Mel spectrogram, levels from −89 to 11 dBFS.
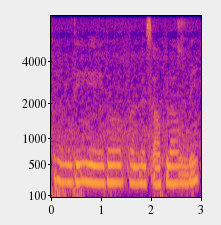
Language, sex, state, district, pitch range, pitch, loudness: Telugu, female, Andhra Pradesh, Manyam, 240-255 Hz, 245 Hz, -13 LUFS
